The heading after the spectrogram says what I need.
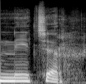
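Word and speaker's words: nature: पांचवा नियम है, जब टी के बाद यू आर ई आए तो इसका उच्चारण चा करते हैं। ठीक है, जब भी जो है टी के बाद यू आर ई आता है तो टी यू आर ई, ठीक है, पूरे का उच्चारण क्या पढ़ते हैं, चा। जैसे देखिए एन ए टी यू आर ई, ठीक है, टी यू आर ई, तो क्या पढ़ेंगे, नेचर।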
